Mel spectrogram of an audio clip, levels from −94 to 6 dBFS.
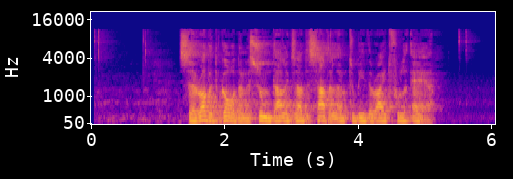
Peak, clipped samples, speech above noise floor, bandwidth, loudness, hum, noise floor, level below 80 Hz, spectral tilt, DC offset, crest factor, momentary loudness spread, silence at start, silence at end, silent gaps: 0 dBFS; under 0.1%; 39 dB; 11.5 kHz; -18 LUFS; none; -57 dBFS; -52 dBFS; -6 dB/octave; under 0.1%; 18 dB; 8 LU; 1.35 s; 0.95 s; none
